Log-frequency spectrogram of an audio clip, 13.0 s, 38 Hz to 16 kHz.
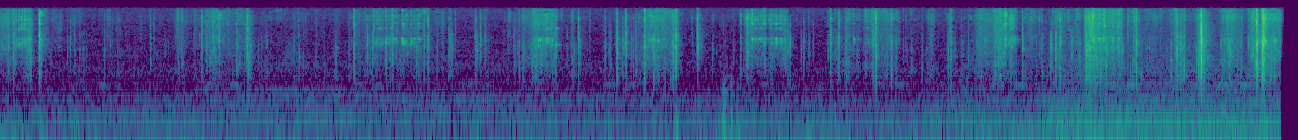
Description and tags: This is the sound of someone playing with a Rubiks Cube. Recorded with Zoom H6 Stereo Microphone. Recorded with Nvidia High Definition Audio Drivers.
Metal, Toy, RubiksCube, OWI, Spring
